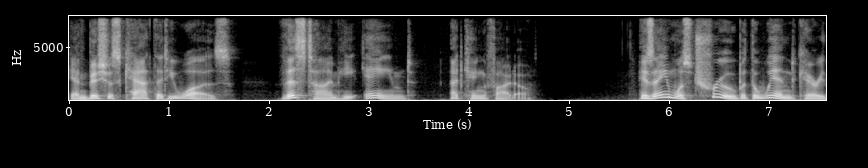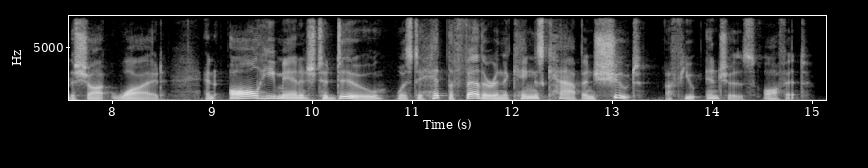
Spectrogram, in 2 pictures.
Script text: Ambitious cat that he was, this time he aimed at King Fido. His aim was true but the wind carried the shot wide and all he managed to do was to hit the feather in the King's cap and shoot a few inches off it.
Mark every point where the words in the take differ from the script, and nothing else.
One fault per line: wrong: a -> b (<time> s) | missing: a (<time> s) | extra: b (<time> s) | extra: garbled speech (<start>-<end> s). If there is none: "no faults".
no faults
